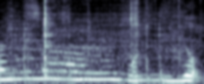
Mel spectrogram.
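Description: A person humming one long held note that wavers slightly, with a single sharp click about half a second in as the metal spatula is worked under the pizza on its plate.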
